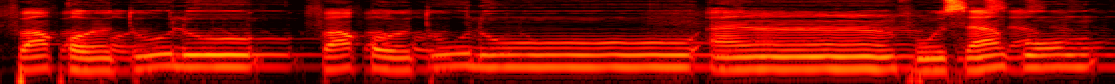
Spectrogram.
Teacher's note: قاف ساکن ہے تو قاف بھی حروف قلقلہ میں سے ہے، تو اس کو بھی ہم ہلا کر پڑھیں گے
